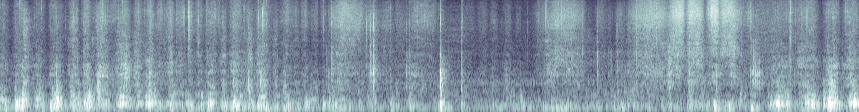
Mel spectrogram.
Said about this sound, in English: Burnish it down, guys.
